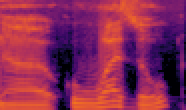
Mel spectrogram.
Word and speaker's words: oiseau: sound wa, as in oiseau, for instance, Oiseau. Yeah, no, I shouldn't have picked that word. Oiseau means a bird, by the way. But yeah, so yeah, because EAU is pronounced O.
